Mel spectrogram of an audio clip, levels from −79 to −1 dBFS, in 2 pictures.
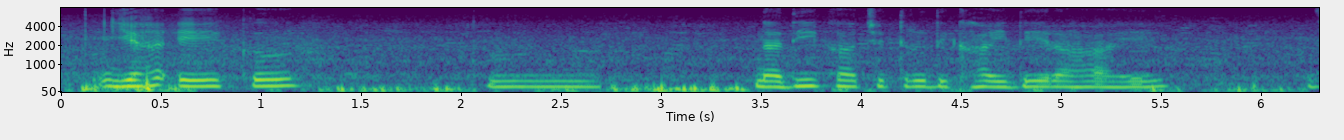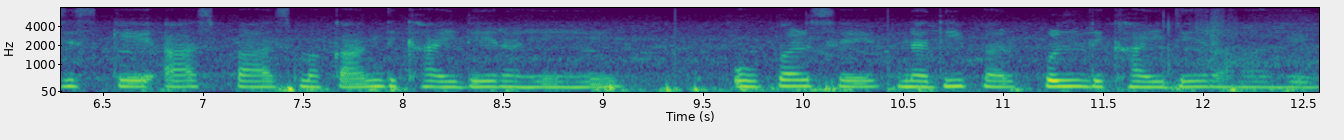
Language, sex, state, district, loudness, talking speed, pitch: Hindi, female, Maharashtra, Chandrapur, -19 LUFS, 125 wpm, 200 Hz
